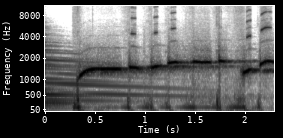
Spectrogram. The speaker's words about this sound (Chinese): 林道龙捂着红红的脸站了起来，霸王龙鲍当当和小海星吹着口哨移开了视线。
